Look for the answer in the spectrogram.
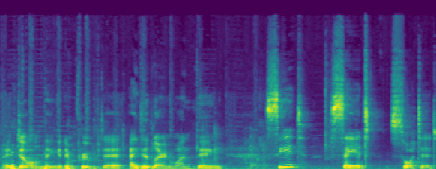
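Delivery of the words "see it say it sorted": really bad, clumsy fake British accent. Podcast host back from Europe, saying a phrase he learned in a really bad British accent. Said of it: "me doing a really bad British accent".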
